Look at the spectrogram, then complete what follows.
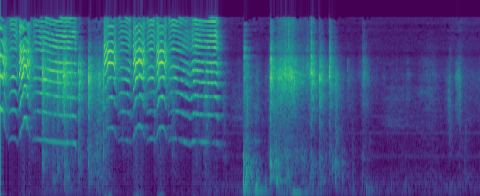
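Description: Dog biting a squeaky rubber ball toy: a quick run of high squeaks, each rising and falling, for about three seconds. This is followed by a short scuffling rustle.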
